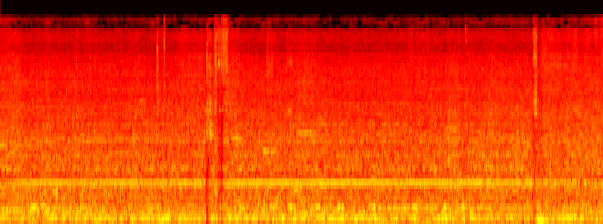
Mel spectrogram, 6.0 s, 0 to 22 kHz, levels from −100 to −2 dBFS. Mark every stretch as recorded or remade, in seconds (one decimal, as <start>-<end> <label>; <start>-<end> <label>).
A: 0.0-6.0 remade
